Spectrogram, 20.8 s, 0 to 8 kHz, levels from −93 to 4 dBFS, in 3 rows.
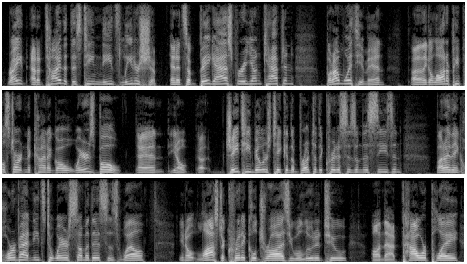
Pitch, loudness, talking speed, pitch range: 210 Hz, -24 LUFS, 220 wpm, 180-225 Hz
